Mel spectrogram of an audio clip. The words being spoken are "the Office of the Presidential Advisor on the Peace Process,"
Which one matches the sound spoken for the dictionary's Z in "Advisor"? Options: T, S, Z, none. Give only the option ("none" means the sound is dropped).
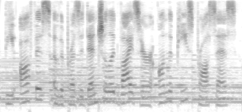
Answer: Z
